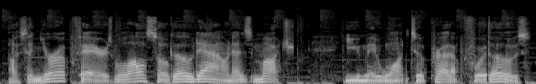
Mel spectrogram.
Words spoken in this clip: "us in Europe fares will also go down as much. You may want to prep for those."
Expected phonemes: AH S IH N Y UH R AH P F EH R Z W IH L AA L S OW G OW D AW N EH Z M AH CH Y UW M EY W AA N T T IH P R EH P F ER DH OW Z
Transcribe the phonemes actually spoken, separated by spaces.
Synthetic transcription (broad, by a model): AH S IH N Y UH R AH P F EH R Z W IH L AA L S OW G OW D AW N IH Z M AH CH Y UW M EY W AA N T T IH P R EH P F ER DH OW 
